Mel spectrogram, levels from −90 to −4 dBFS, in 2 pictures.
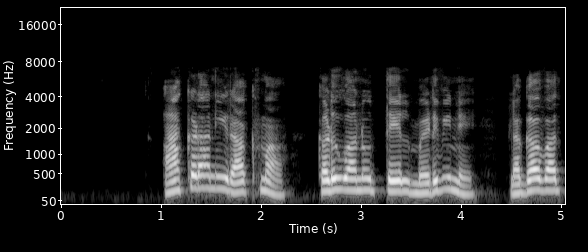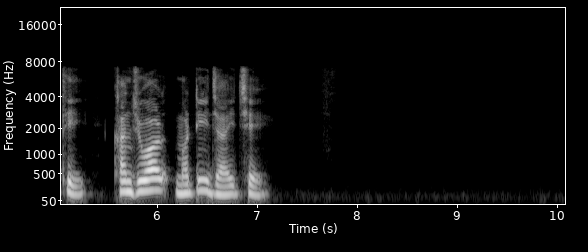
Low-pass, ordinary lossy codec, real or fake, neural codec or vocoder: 7.2 kHz; AAC, 48 kbps; fake; vocoder, 22.05 kHz, 80 mel bands, Vocos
